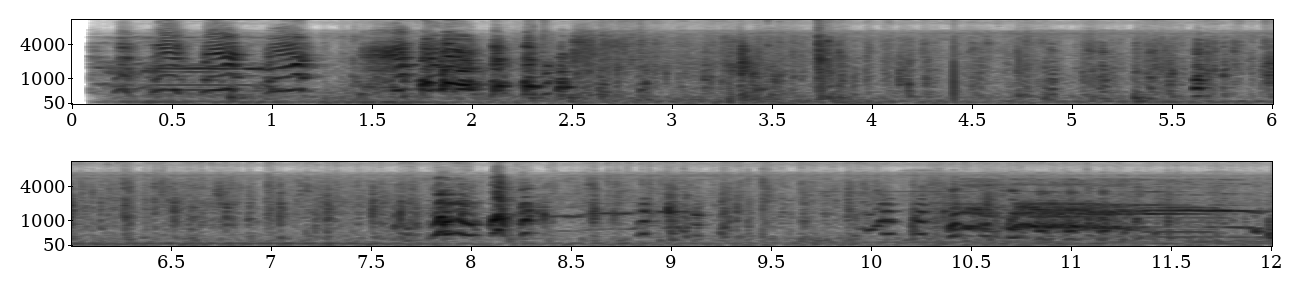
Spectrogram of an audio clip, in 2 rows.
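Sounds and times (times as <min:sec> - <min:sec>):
chickens clucking and squawking: 0:00.1 - 0:12.0.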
